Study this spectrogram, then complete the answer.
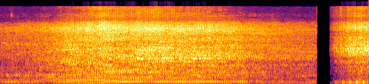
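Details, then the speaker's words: Honda Vario Techno carb scooter after replacing worn front pulley bushing (roller housing loose): revving smoothly, even drone, no clicking from CVT case; acceleration comfortable, power back. "Motornya sekarang sudah berjalan mulus. Tidak ada suara detikan. Tidak ada suara detikan."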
